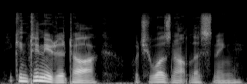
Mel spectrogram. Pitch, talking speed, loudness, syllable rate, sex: 105 Hz, 220 wpm, -18 LUFS, 6.0 syllables/s, male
